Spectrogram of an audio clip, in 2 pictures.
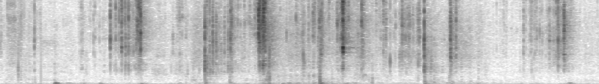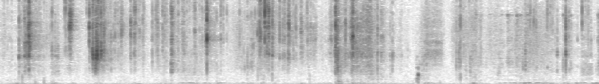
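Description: Close chewing, crunching and soft tearing sounds in a small room, with no animal calls.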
